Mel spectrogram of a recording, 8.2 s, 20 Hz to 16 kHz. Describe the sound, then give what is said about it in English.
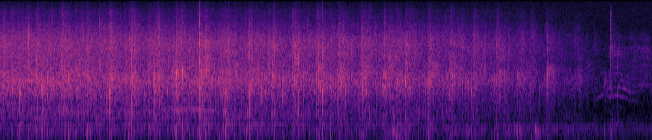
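A crowd applauds steadily for student speakers at a class of 2022 ceremony, dense overlapping claps forming a loud, continuous wash of sound that gradually thins and softens toward the end. “Another round of applause, please, for these fantastic student speakers.”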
